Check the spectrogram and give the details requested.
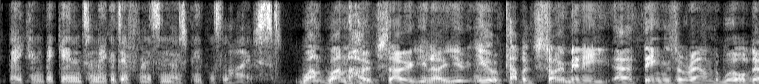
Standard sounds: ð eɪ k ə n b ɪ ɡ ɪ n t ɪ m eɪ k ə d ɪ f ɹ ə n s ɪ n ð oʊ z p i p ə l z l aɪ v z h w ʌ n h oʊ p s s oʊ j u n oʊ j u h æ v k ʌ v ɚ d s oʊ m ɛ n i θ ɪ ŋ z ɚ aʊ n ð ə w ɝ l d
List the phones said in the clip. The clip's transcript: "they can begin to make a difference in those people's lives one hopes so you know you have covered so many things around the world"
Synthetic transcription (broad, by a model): ð eɪ k ə n b ɪ ɡ ɪ n t ɪ m eɪ k ə d ɪ f ɹ ə n s ɪ n ð oʊ z p i p l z l aɪ v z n w ʌ n h oʊ p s s oʊ j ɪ n oʊ j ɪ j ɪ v k ʌ v ɚ d s oʊ m ɛ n i θ ɪ ŋ z ɚ aʊ n ð ə w ɝ l d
